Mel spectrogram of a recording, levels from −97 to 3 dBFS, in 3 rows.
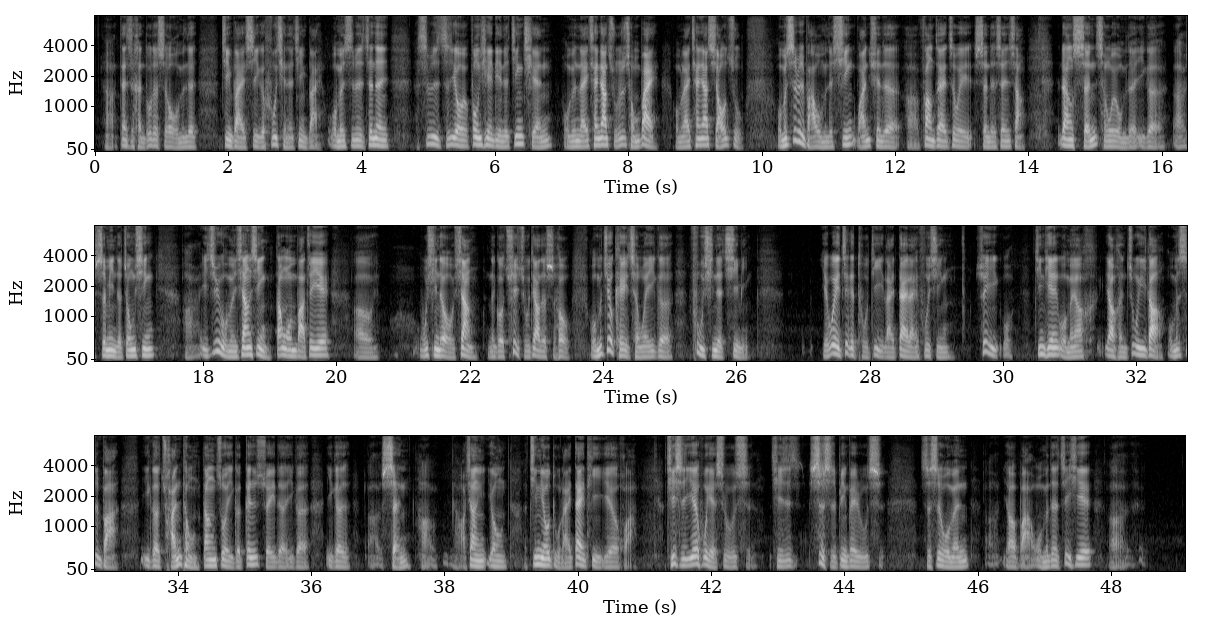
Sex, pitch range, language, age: male, 110-145 Hz, Chinese, 50-69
